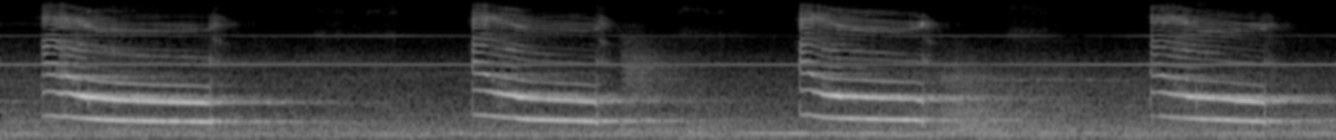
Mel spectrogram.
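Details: Apparently lost in a tall apartment block's stairwell, a cat cries sorrowfully, four sustained downward-sloping meows about one and a half seconds long, evenly spaced roughly every three and a half seconds, steady low hum behind.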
